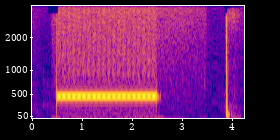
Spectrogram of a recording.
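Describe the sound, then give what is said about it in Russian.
A telephone dial tone holds one steady, low, humming pitch for about two seconds while a number is about to be dialed, then cuts off. After a short silence comes a single brief click. “Хорошо, набираю номер.”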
